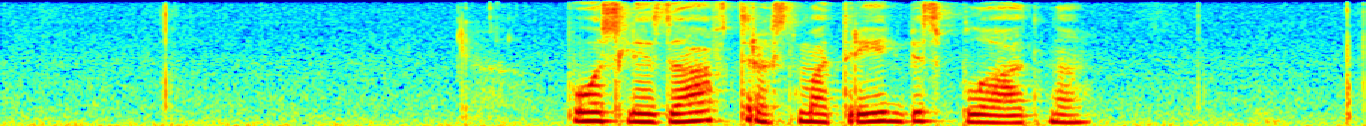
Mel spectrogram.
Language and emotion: Russian, neutral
